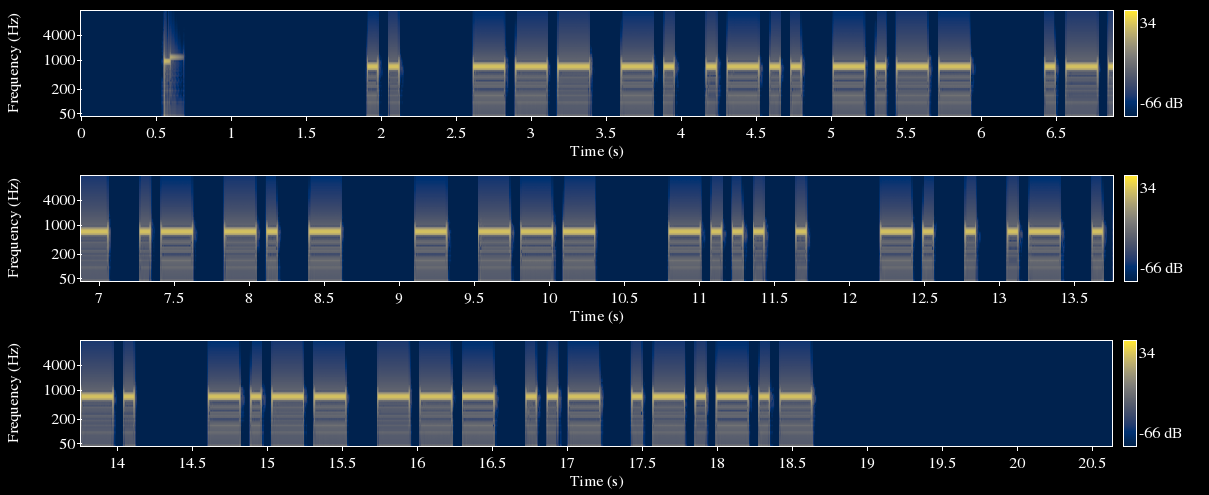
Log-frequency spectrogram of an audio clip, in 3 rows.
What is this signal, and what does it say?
Morse code, heard as a keyed tone, about 17 wpm, 700 Hz. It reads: I ONLY WANT TO BE NEAR YOU.
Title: Sentences from Top 1000 Words - Review Part 1 - 17wpm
